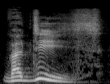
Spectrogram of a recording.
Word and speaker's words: Valdez: amené depuis l'aéroport vers valdez en alaska prononcer vadis afin que la dernière syllabe remake d'isis par les gens du coin gens qu'ils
